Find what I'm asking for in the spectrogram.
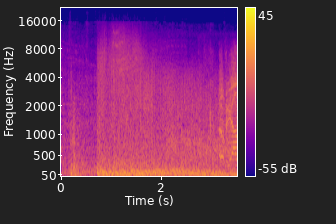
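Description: Explosions in the aerial combat video game Ace Combat 7 roll out as a sustained, heavy booming rumble that swells suddenly after a brief lead-in and stays loud and dense throughout, with crackling bursts near the end.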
